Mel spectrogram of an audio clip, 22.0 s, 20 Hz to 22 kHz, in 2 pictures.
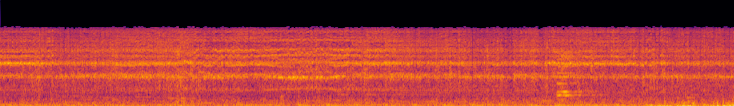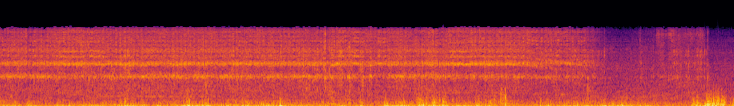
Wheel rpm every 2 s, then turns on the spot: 160, 160, 160, 160, 160, 160, 160, 160, 160, 140, 20.
none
